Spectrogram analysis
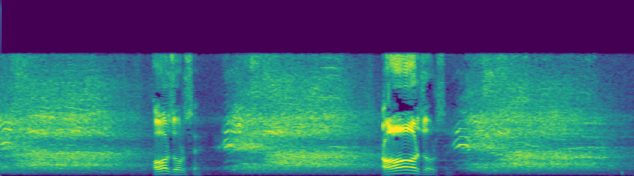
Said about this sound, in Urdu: سارے انشاءاللہ کا نعرہ بھی نہیں لگا رہے، یہ سارے مل کر نعرہ لگائیں یہ مطلب اس کی درو دیوار گونج جائیں گے انشاءاللہ.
